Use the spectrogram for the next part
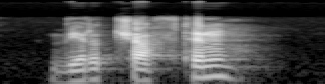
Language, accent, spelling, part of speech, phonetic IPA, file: German, Austria, Wirtschaften, noun, [ˈvɪʁtʃaftn̩], De-at-Wirtschaften.ogg
- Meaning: plural of Wirtschaft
